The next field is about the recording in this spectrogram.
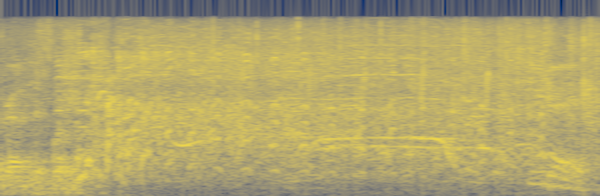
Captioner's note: laughs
